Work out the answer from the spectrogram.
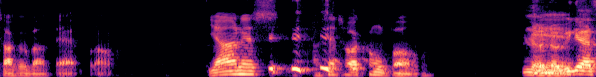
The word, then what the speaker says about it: Antetokounmpo: Giannis Antetokounmpo, No, we and gotta say his name correctly for the you tell record. me how to say it correctly. Giannis Adetokounmpo.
